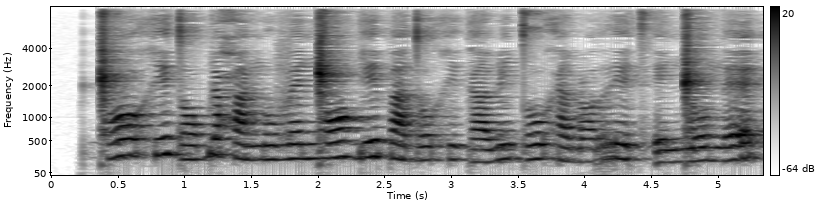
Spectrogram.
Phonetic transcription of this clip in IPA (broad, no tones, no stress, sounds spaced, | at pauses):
ɡ͡ǁ ɔ x ɪ d ɔ b ɪ ħ a ŋ o v ɛ ŋ͡ǁ ɔ ɡ e p a d o x ɪ ɡ a ɳ i d̪ o x a ɳ ɔ r ɪ t͡sʼ e ŋ͡ǁ o n̪ ɛ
